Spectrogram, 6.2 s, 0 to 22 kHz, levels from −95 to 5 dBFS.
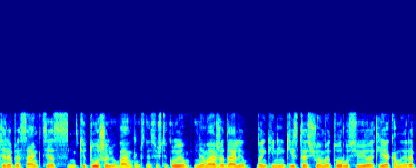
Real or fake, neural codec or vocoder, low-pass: fake; codec, 16 kHz, 16 kbps, FunCodec, trained on Chinese and English, 50 frames a second; 7.2 kHz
